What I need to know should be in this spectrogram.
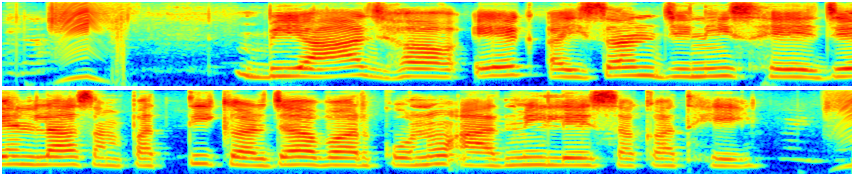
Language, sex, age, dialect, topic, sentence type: Chhattisgarhi, female, 18-24, Central, banking, statement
